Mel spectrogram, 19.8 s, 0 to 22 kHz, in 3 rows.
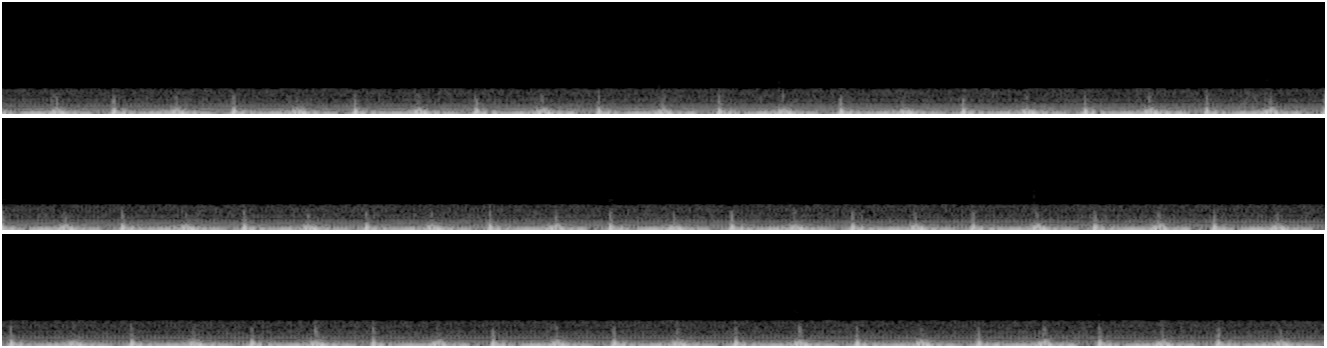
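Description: Steady, regular low heartbeat thumps at about 98 beats a minute over a low hum; ordinary heart sounds after a meal.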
